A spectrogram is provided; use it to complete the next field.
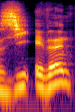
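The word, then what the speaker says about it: ZEvent: event le Z event parce que l'objectif est de jouer sur la prononciation un petit peu du Z à l'anglais pour dire Z event et que ça soit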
